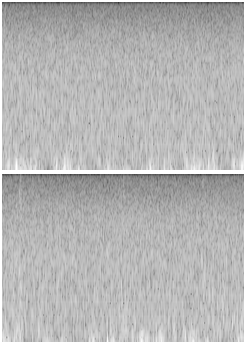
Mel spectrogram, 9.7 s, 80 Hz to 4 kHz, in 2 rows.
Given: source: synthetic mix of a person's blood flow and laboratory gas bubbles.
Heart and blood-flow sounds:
Doppler ultrasound of blood flow; precordium
0.00-0.21 s: bubbles
0.26-0.31 s: bubbles
5.00-5.33 s: bubbles
5.41-5.53 s: bubbles
5.75-5.81 s: bubbles
7.08-7.13 s: bubbles
7.18-7.42 s: bubbles
7.83-8.36 s: bubbles
8.83-8.94 s: bubbles
9.03-9.70 s: bubbles
From the record:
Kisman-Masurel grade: 221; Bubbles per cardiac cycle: several, 3 to 8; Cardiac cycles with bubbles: 10 to 50%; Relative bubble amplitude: barely perceptible (0.100 to 0.250); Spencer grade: 2 (many but less than half of the cardiac periods contain bubble signals, singularly or in groups); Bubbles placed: anywhere in the cardiac cycle

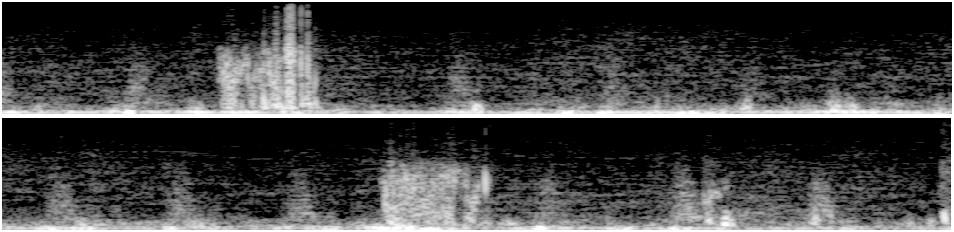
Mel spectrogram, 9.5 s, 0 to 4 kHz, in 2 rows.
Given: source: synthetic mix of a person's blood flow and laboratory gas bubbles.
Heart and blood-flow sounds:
Doppler ultrasound of blood flow; subclavian vein
1.08-1.60 s: bubbles
6.64-7.21 s: bubbles
8.25-8.35 s: bubbles
9.44-9.50 s: bubbles
From the record:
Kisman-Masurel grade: 121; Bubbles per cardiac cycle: 1 to 2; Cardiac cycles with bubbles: 10 to 50%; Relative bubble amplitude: barely perceptible (0.100 to 0.250); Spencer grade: 2 (many but less than half of the cardiac periods contain bubble signals, singularly or in groups); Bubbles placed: anywhere in the cardiac cycle

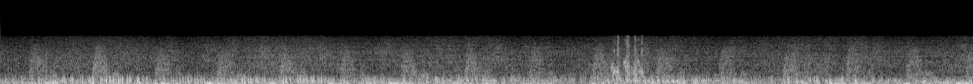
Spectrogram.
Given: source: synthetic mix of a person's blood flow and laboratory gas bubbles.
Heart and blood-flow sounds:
Doppler ultrasound of blood flow; subclavian vein
6.08-6.55 s: bubbles
From the record:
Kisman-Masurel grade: 212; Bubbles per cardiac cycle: several, 3 to 8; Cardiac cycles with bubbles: 1 to 10%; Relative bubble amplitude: moderate (0.250 to 0.450); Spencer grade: 1 (occasional bubble signal discernible with the cardiac motion signal, with majority of cardiac periods free of bubbles); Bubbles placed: anywhere in the cardiac cycle

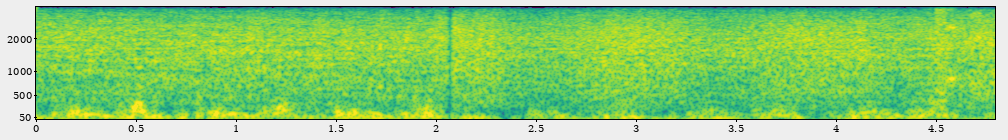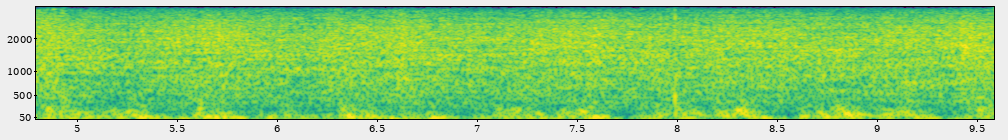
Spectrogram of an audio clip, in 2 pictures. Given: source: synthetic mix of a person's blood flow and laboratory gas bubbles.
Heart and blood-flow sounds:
Doppler ultrasound of blood flow; precordium
4.46-4.97 s: bubbles
7.94-8.03 s: bubbles
From the record:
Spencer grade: 2 (many but less than half of the cardiac periods contain bubble signals, singularly or in groups); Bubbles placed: only in the low amplitude regions of the cardiac cycle

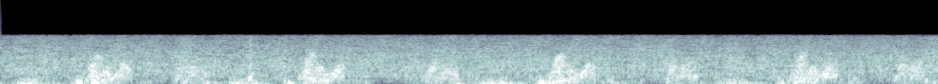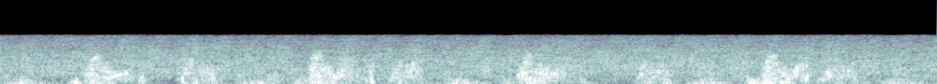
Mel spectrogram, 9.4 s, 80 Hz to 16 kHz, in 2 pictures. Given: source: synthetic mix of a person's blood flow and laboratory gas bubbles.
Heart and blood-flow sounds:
Doppler ultrasound of blood flow; precordium
1.22-1.30 s: bubbles
5.37-5.45 s: bubbles
5.57-5.72 s: bubbles
6.45-6.60 s: bubbles
8.69-8.77 s: bubbles
From the record:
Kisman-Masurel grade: 122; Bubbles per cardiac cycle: 1 to 2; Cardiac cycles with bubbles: 10 to 50%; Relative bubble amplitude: moderate (0.250 to 0.450); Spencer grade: 2 (many but less than half of the cardiac periods contain bubble signals, singularly or in groups); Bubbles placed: only in the low amplitude regions of the cardiac cycle

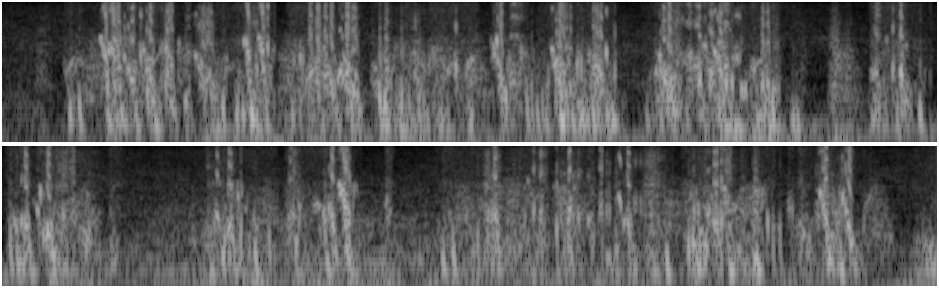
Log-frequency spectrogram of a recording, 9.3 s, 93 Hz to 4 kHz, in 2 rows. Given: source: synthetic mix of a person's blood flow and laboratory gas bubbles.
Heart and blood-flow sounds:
Doppler ultrasound of blood flow; subclavian vein
0.30-1.36 s: bubbles
1.42-2.39 s: bubbles
2.45-3.11 s: bubbles
3.19-4.02 s: bubbles
4.33-4.65 s: bubbles
4.69-5.29 s: bubbles
5.59-6.48 s: bubbles
6.58-6.65 s: bubbles
6.84-9.03 s: bubbles
9.22-9.35 s: bubbles
From the record:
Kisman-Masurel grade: 444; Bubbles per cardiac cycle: continuous sound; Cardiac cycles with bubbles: 100%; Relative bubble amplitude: maximal (0.775 to 0.999); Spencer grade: 4 (maximum detectable bubble signal sounding continuously throughout systole and diastole of every cardiac period, and overriding the amplitude of the normal cardiac signals); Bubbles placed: anywhere in the cardiac cycle

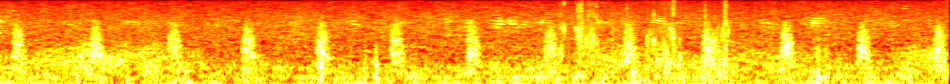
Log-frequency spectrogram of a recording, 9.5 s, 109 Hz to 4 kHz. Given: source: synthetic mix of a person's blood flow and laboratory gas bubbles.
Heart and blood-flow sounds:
Doppler ultrasound of blood flow; subclavian vein
5.62-5.70 s: bubbles
5.78-6.19 s: bubbles
6.28-6.87 s: bubbles
7.05-7.39 s: bubbles
From the record:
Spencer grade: 2 (many but less than half of the cardiac periods contain bubble signals, singularly or in groups); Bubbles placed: anywhere in the cardiac cycle

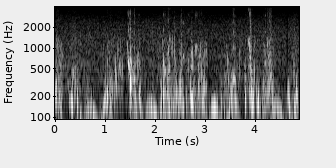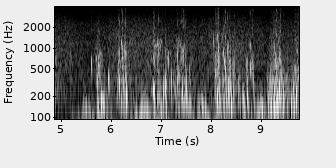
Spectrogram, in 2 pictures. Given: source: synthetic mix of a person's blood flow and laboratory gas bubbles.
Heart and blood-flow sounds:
Doppler ultrasound of blood flow; precordium
0.00-0.17 s: bubbles
0.22-0.50 s: bubbles
0.94-1.37 s: bubbles
1.41-1.75 s: bubbles
2.04-3.06 s: bubbles
3.29-4.39 s: bubbles
4.73-4.94 s: bubbles
5.56-5.84 s: bubbles
5.91-5.99 s: bubbles
6.09-6.39 s: bubbles
6.77-7.69 s: bubbles
8.01-8.91 s: bubbles
9.08-9.77 s: bubbles
From the record:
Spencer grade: 4 (maximum detectable bubble signal sounding continuously throughout systole and diastole of every cardiac period, and overriding the amplitude of the normal cardiac signals); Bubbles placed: only in the low amplitude regions of the cardiac cycle

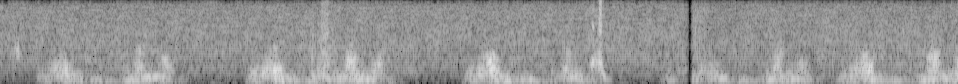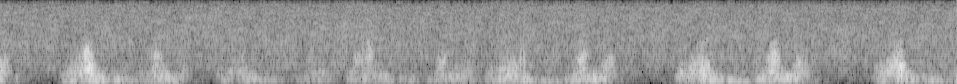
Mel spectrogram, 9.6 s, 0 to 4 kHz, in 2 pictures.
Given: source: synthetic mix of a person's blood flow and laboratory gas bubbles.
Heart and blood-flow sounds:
Doppler ultrasound of blood flow; precordium
0.07-0.11 s: bubbles
1.54-1.71 s: bubbles
2.93-3.06 s: bubbles
6.51-6.71 s: bubbles
7.24-7.45 s: bubbles
From the record:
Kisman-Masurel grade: 122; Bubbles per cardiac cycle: 1 to 2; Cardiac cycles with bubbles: 10 to 50%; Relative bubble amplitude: moderate (0.250 to 0.450); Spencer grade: 2 (many but less than half of the cardiac periods contain bubble signals, singularly or in groups); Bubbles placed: only in the low amplitude regions of the cardiac cycle

